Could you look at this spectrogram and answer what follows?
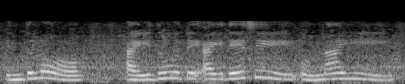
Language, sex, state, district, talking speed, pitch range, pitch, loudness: Telugu, female, Andhra Pradesh, Annamaya, 60 wpm, 220-270 Hz, 250 Hz, -14 LUFS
